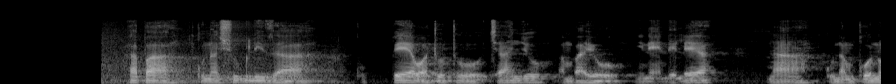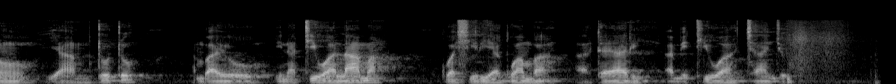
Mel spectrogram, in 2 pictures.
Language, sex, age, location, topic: Swahili, male, 18-24, Nakuru, health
